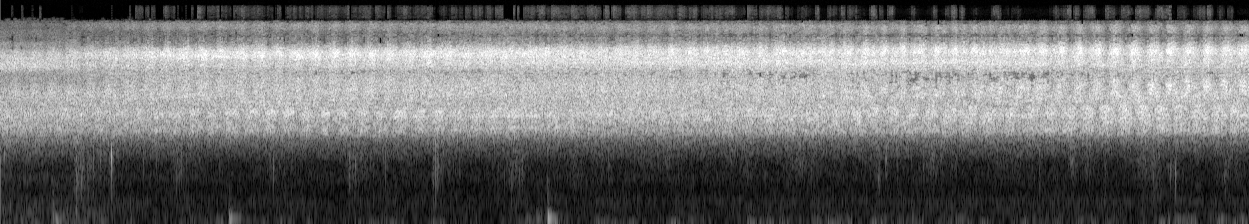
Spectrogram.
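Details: Semi, the common cicada of Japan, in full summer chorus once the rainy season ends; an unbroken shrill sizzling drone with a faint pulsing texture, a few soft low knocks in the background.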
